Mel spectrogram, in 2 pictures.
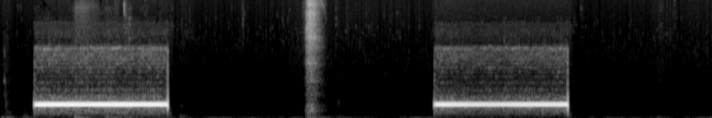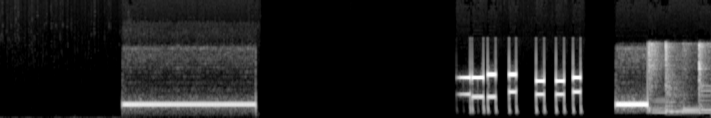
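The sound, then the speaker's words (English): Three long, steady, low phone tones sound in an even on-off pattern, followed by a quick run of about eight short two-pitched keypad beeps as a telephone dials the What is a Hotline Hotline, with no voices. “So, Kat, let's call that right now.”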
